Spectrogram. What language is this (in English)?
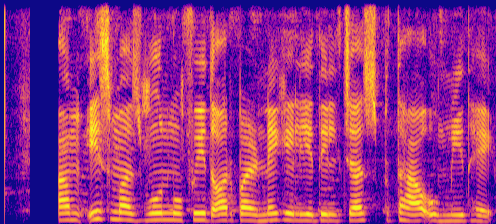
Urdu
